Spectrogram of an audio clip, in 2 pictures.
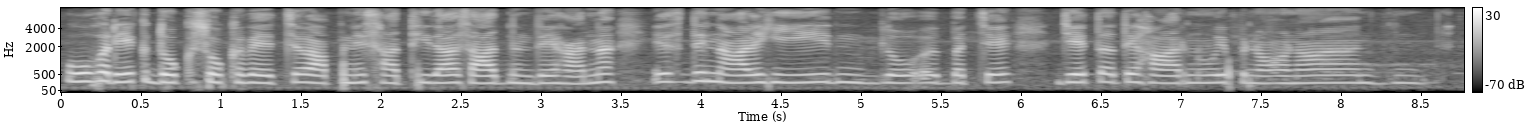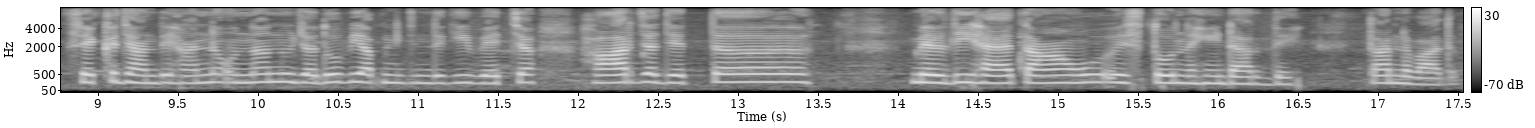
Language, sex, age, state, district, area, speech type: Punjabi, female, 18-30, Punjab, Bathinda, rural, spontaneous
